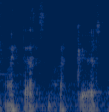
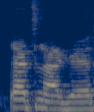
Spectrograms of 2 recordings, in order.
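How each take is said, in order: First: Whispered. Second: Said in the usual way. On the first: Real, not acted. Stream staggering, muttered aside.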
